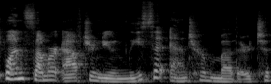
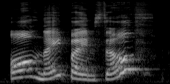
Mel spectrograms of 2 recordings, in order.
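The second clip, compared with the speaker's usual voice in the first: dismayed; 8 semitones higher, 7 dB louder than usual. Real, not acted. Dismay for the bear.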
